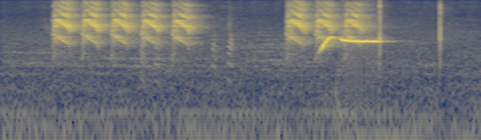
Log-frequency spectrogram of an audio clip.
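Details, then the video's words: Green Indian ringneck parrot: a burst of five harsh squawks, a pause, then more squawks ending in a clear whistled note that rises and holds steady. "Green Ringneck Parrot Talking Meow Meow"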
